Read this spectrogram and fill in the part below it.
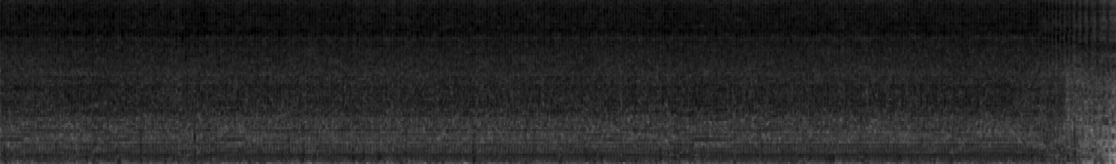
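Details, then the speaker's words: Discarded Craftsman mower with a Briggs & Stratton carburetor runs at a loud, steady, even beat with no sputter or surging, then shuts off cleanly. This is after replacing the spark plug (its center electrode was shifted) and cleaning water out of the float bowl; normal running. "just replacing the spark plug and cleaning out the floow pole and it works now it works it's perfectly good"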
